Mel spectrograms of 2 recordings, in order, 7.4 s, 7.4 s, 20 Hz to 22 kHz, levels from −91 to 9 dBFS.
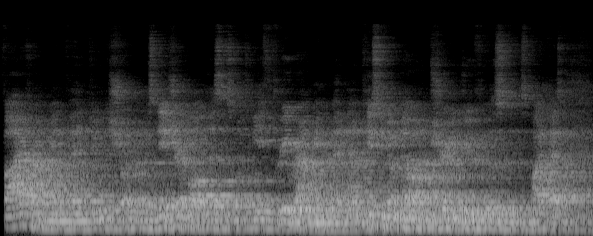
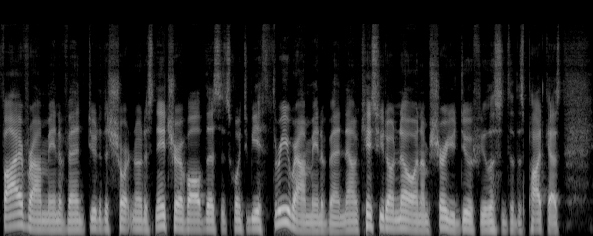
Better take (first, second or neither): second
